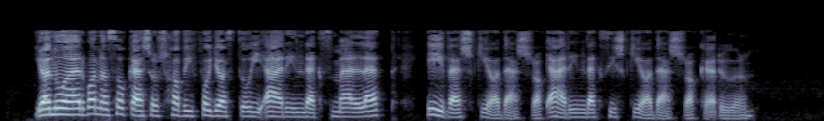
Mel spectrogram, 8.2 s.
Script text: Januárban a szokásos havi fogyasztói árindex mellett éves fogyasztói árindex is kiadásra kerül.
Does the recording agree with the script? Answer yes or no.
no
